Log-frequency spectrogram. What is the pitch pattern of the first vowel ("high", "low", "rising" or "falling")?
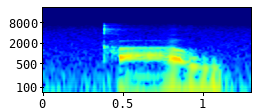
rising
